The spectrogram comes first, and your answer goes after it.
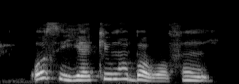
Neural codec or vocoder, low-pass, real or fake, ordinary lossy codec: codec, 16 kHz, 16 kbps, FunCodec, trained on LibriTTS, 50 frames a second; 7.2 kHz; fake; none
